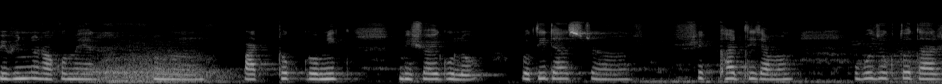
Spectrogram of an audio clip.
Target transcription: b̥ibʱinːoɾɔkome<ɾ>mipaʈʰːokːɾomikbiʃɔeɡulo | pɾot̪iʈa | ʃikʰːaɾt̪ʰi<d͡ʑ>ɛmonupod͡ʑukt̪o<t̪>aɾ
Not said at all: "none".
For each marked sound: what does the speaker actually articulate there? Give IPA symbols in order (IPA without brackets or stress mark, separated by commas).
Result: ɾ, d͡ʑ, t̪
